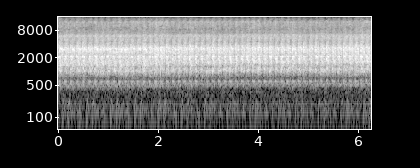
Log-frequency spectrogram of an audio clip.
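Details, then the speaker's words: Audi TT with a freshly rebuilt turbo engine, first start: raspy pulsing exhaust beat of about three puffs a second, boxer-like burble, from the downpipe loosely bolted to the turbo leaking; the engine itself runs smoothly. "I haven't bolted the exhaust up, the downpipe up to the turbo. I've literally just loosely put the bolts on. It's giving me very much Subaru Boxer engine note at the minute"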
